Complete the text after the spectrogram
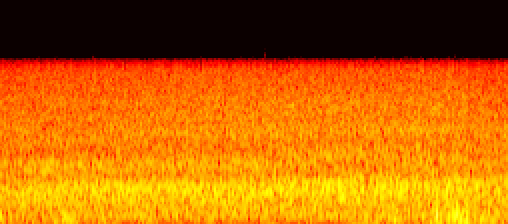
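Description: Wind blows steadily outdoors, rustling through bushes and buffeting the microphone.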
